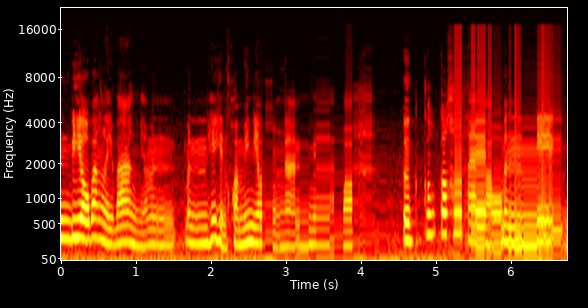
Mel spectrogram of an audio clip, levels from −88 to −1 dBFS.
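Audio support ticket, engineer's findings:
Robotic sound from repeated short buffers, 2.66 to 4.34 s and 5.21 to 6.73 s. Speech becomes a rigid metallic buzz at 50 Hz. Likely audio starvation, with the last 20 ms chunk looping. Most of the real audio is skipped.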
